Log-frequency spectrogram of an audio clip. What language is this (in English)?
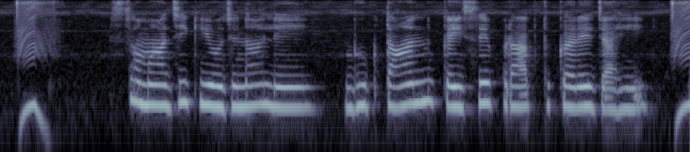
Chhattisgarhi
